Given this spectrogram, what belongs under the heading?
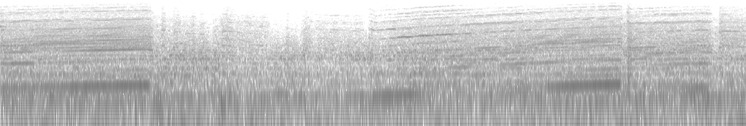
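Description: Race car engines in the iRacing simulator at Long Beach, with a quicker car passing: steady loud engine drone with rising, shifting gear pitches as cars accelerate, no talking.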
